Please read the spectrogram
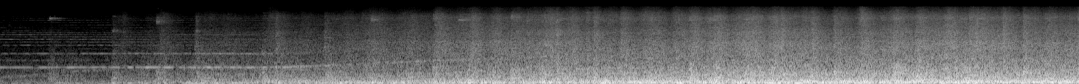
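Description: R160B subway train with Siemens propulsion pulling out of the station. A steady electric whine from its traction equipment begins to rise in pitch about three seconds in. Meanwhile the rumble and clatter of the wheels grow steadily louder as the train gathers speed.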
